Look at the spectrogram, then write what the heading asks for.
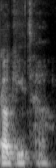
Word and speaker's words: coquito: i hope you guys enjoy your daughter's birthday cold keto so i said it right coquito i said it right i did good i'll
